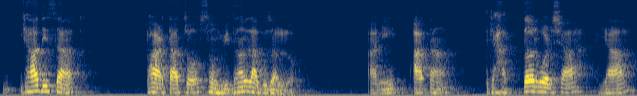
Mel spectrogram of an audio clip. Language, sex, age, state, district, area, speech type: Goan Konkani, male, 30-45, Goa, Canacona, rural, spontaneous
